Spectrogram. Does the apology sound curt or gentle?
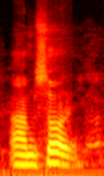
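curt. The apology is quick, flat and dismissive. The speaker does not mean the apology. The speaker calls it wrong. "Somebody who is not saying from the heart will just go"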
